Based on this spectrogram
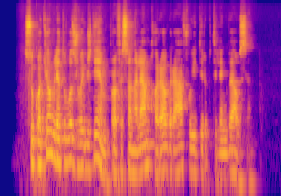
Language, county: Lithuanian, Vilnius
